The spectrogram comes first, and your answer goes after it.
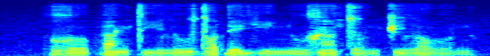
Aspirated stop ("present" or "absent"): absent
